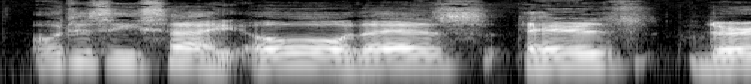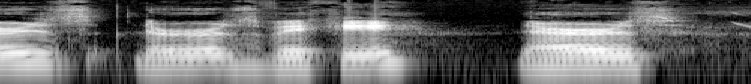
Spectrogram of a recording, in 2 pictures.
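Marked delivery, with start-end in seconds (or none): 0.8-3.9 put-on Northern Irish accent, slower. Urged to have another go, the speaker quotes a man in a Northern Irish accent. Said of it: "That's more Northern Irish".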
